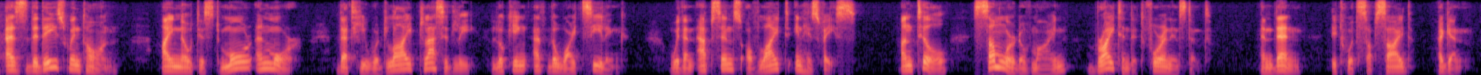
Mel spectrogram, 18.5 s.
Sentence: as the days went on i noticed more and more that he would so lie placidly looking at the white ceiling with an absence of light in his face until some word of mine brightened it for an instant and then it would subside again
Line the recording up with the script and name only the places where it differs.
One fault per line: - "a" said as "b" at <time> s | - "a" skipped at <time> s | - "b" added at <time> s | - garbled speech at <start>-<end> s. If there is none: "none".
- "so" skipped at 4.8 s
